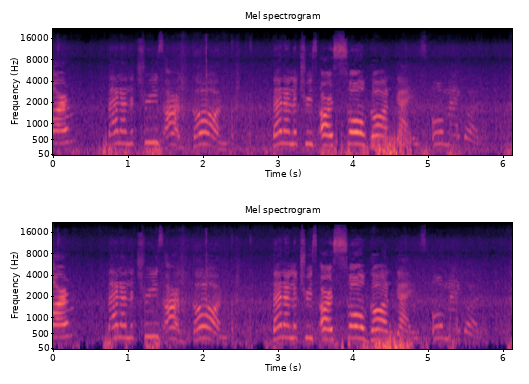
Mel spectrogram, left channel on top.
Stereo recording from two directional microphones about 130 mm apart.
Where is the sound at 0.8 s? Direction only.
20° right (ahead or behind).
